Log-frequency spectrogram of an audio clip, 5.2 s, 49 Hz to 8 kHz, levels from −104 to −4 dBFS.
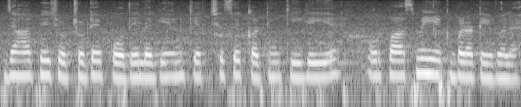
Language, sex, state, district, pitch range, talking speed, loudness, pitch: Hindi, female, Punjab, Kapurthala, 205-225 Hz, 255 wpm, -15 LUFS, 210 Hz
